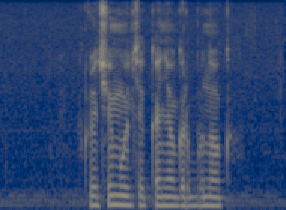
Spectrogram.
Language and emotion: Russian, neutral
